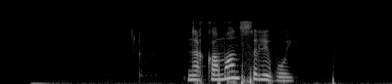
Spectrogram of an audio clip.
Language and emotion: Russian, neutral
